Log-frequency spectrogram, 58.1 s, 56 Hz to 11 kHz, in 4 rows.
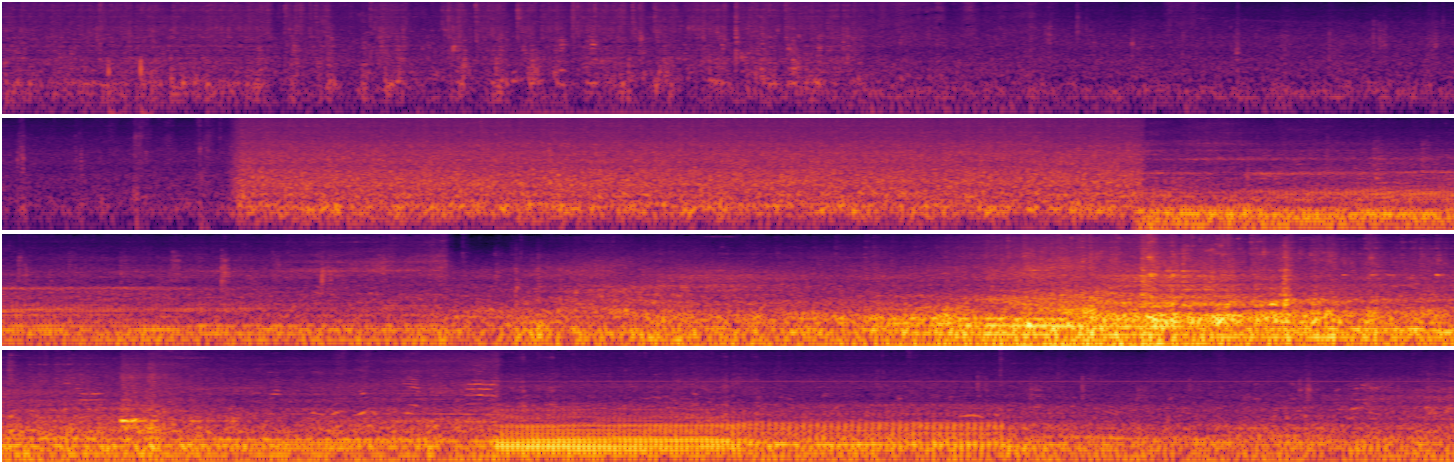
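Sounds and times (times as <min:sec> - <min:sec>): stream running over rocks: 0:00.0 - 0:26.1
road traffic: 0:16.8 - 0:58.0
vehicle passing: 0:25.7 - 0:58.0.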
